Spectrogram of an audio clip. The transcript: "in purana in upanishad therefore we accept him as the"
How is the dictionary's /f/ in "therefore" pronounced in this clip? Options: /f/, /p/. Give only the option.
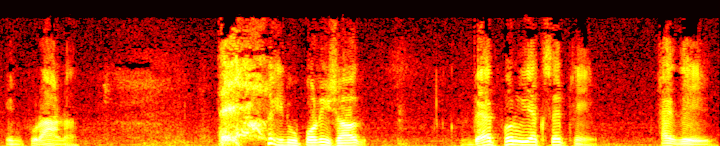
/p/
